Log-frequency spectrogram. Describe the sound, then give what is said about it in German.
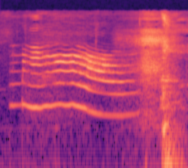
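A person imitates a cat's meow, one long drawn-out, slightly wavering mew lasting over a second, clear, followed by a brief breathy noise. “Ich bin eine Katze.”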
